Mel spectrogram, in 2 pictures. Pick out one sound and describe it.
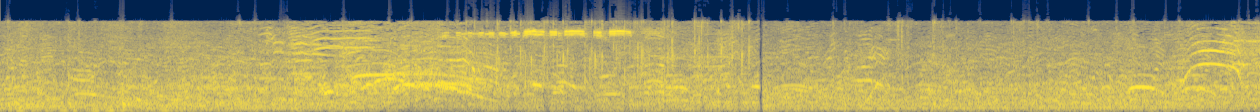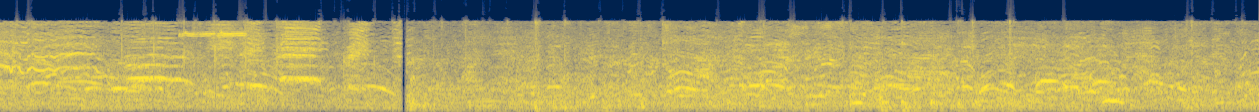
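A crowd cheers and shouts from the stands outdoors.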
